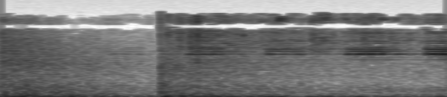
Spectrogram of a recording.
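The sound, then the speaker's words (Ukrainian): A sudden explosion from an FPV drone strike near a car on hospital grounds in Druzhkivka bursts out after a low rumbling background, a single sharp blast followed by a sustained noisy wash. “На території лікарні жахнули.”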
